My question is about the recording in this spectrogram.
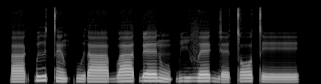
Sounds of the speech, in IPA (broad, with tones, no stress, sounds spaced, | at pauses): a˨ k͡p ɨ˦ t ɛ̃˧ kʷ ɨ˧ ɾ aː˧ b a˦ ɗ ɛ˦ ɾ ũ˨ ɓ i˦ v ɛ˦ ɡ ɛ˨ t ɔ˦ t eː˧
